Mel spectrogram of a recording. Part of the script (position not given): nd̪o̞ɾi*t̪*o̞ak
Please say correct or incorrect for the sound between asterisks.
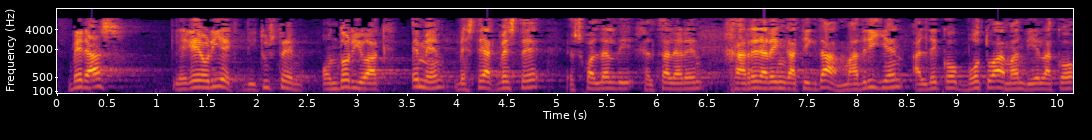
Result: incorrect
